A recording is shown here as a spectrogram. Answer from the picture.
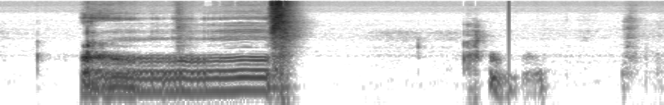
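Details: Toy Terrier digging into a blanket and wanting attention: one long, loud, nasal whining groan lasting about one and a half seconds, followed by short grunts and rustling of the blanket.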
